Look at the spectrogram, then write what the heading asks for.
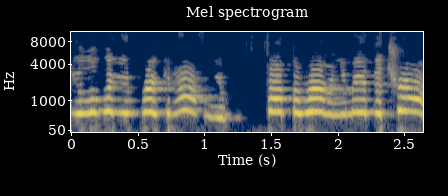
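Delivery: very high, loud, eager excited gushing. Speaker acts out an excited man's words to a woman, imitating excited gushing. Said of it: "And he's so excited".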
